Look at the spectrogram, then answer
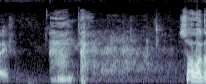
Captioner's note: laughter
